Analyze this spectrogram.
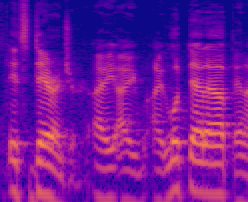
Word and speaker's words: Dareringer: Now, I looked to make sure I was pronouncing that right, because you don't know if it's that or Dareringer. It's Dareringer.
